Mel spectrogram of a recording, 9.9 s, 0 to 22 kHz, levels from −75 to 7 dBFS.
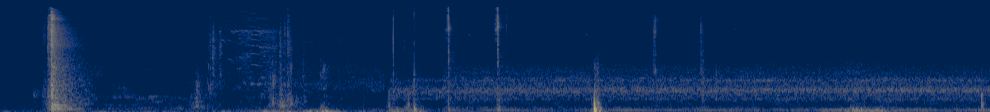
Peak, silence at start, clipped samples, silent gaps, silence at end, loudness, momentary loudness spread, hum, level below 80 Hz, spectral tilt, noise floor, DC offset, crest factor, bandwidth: -8 dBFS; 0.4 s; under 0.1%; none; 0 s; -34 LUFS; 23 LU; none; -44 dBFS; -3.5 dB/octave; -59 dBFS; under 0.1%; 30 dB; 16.5 kHz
